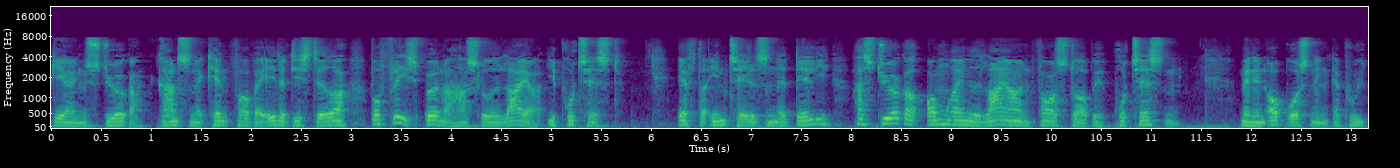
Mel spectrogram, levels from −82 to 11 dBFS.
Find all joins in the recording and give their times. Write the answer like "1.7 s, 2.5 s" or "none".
1.0 s

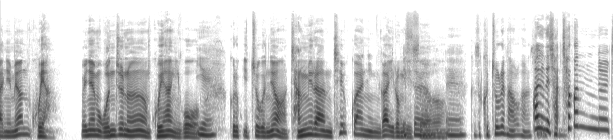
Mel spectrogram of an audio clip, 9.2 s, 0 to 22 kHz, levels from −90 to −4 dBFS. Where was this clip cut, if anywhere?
2.3 s, 3.6 s

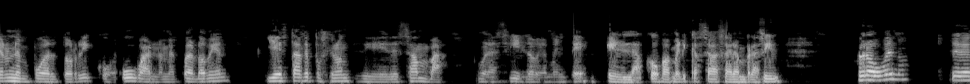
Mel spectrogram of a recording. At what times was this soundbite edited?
1.2 s, 3.0 s, 3.5 s, 4.8 s

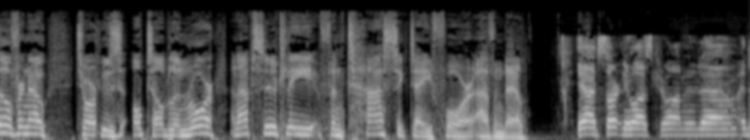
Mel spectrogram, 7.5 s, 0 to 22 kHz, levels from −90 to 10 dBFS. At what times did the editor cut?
1.0 s, 1.5 s, 2.3 s

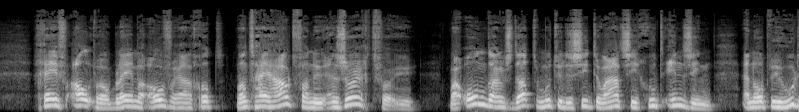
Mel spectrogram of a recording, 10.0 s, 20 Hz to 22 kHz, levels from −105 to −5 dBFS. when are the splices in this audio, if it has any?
1.2 s, 2.9 s, 5.5 s

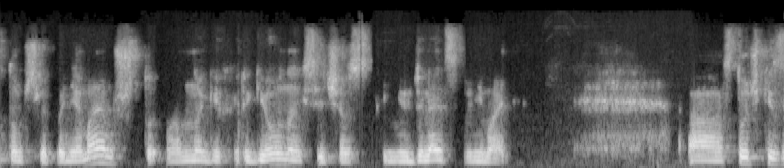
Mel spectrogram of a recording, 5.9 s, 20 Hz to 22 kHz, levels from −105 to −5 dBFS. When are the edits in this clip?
1.2 s, 2.8 s, 3.5 s

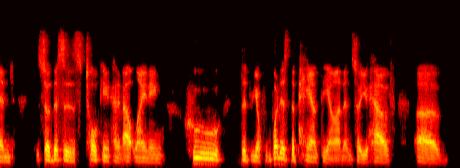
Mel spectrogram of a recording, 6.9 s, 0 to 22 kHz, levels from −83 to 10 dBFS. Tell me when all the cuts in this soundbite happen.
none

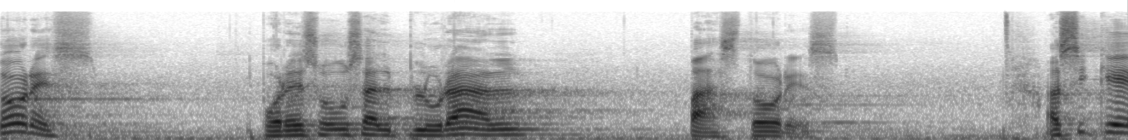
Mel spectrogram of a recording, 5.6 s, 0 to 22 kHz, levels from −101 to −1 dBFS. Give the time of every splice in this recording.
none

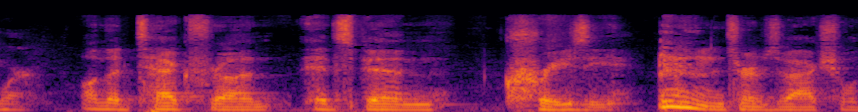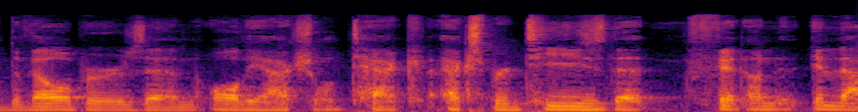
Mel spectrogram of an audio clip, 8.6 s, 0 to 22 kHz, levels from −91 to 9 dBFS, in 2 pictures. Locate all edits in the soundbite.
1.5 s, 3.2 s

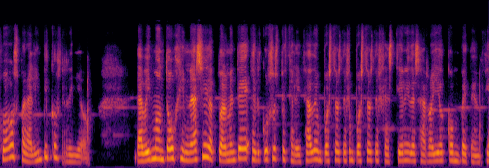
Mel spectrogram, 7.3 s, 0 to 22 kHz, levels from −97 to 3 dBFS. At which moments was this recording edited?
0.9 s, 3.8 s, 5.2 s

